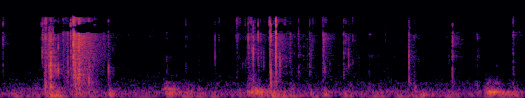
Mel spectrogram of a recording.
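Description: A solid green bar of soap, unwrapped and held in the hands, is carved and scraped with a small metal blade, shaving off pieces. Bright, dry scraping and crisp tearing crackles come in bursts, with soft low rustles between the louder cuts.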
